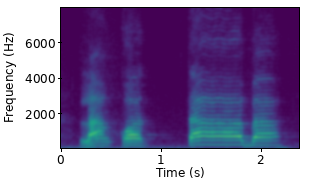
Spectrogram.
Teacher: Nah, sekarang langsung diidghamkan laqad taba, bunyinya dal, pantulnya dal sama sekali tidak ada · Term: idgham mutajanisen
